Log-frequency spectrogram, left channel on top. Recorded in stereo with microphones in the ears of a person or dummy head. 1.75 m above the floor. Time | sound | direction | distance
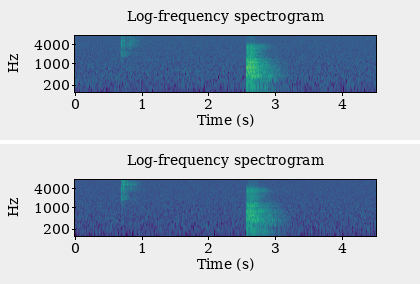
0.7 | keys jangling | 15° right (ahead or behind) | 3.5 m
2.6 | knocking | 35° left (ahead or behind) | 1.9 m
